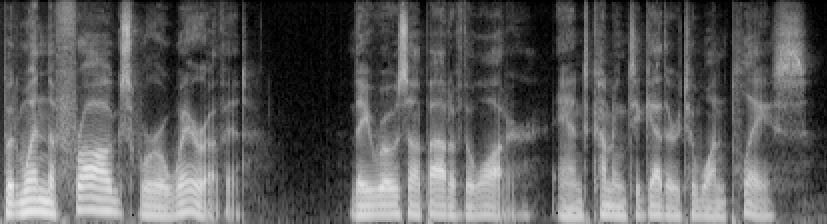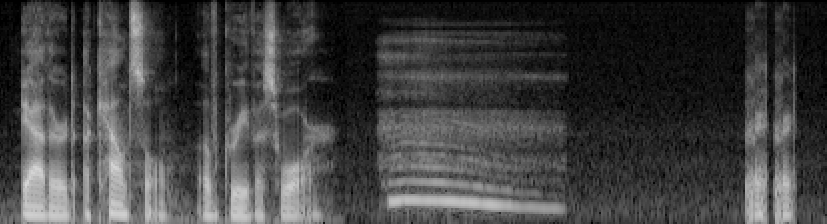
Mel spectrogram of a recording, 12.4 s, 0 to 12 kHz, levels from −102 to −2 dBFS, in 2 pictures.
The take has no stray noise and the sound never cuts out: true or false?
false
